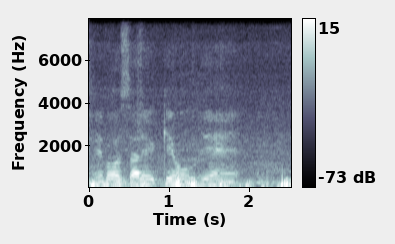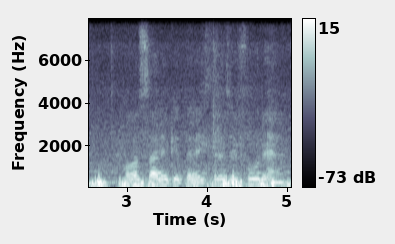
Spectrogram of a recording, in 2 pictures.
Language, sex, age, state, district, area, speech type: Urdu, male, 30-45, Uttar Pradesh, Gautam Buddha Nagar, urban, spontaneous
